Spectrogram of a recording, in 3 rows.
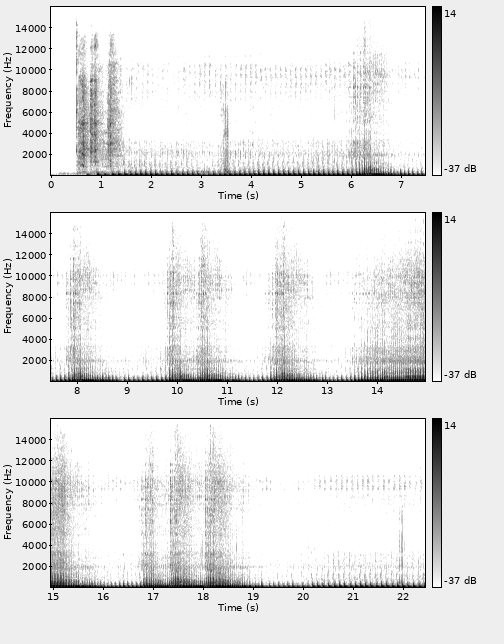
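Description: Suzuki Thunder 125's single-cylinder four-stroke engine starting up about half a second in, then idling through a custom twin-outlet exhaust on the stock header pipe while the throttle is blipped repeatedly, with one longer rev near the middle. The exhaust note is soft and bassy, not noisy or tinny.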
